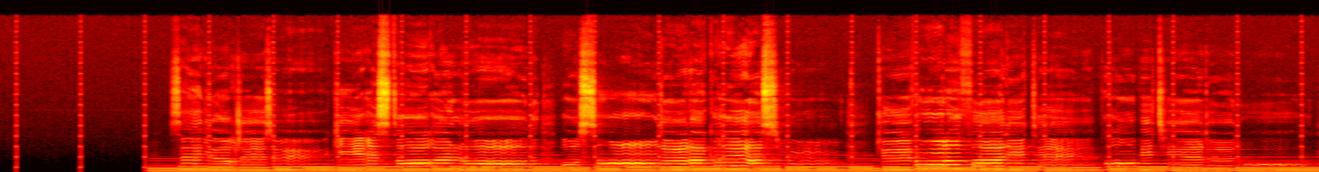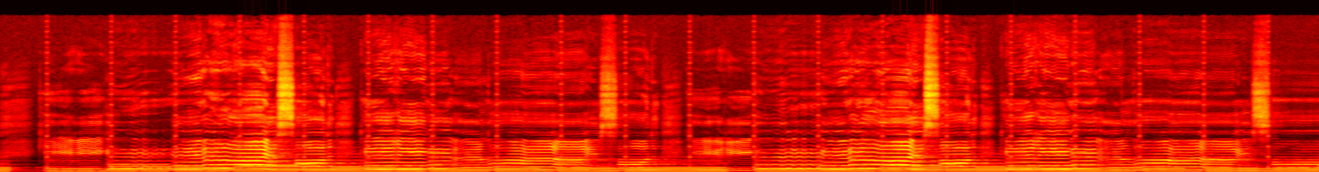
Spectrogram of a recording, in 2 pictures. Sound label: Kyrie soprano; Kyrie Laudato Si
